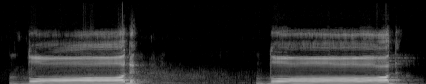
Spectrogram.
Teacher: आपके ज़बान की जो राइट साइड है, आपकी ज़बान की जो दाईं तरफ है, आप उसको ऊपर की दाढ़ के साथ लगाएंगे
